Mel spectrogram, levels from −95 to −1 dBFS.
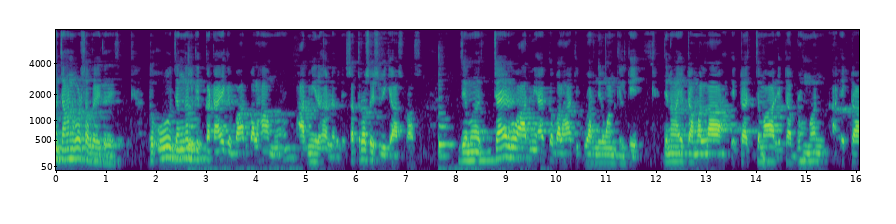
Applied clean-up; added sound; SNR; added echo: classical method Wiener filter.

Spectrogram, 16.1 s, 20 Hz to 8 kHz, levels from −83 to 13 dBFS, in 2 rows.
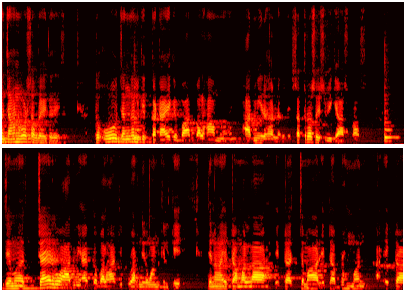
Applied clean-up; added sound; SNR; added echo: classical method spectral subtraction.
